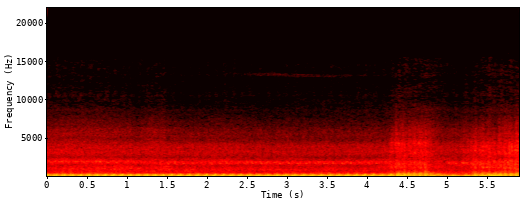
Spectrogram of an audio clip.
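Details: 1999 Honda CBR900RR Fireblade running rough, with a low, uneven knocking under the exhaust beat that rises briefly with a throttle blip; engine knocking with power loss and extreme stator and rectifier heat-up, despite all-new electronics.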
